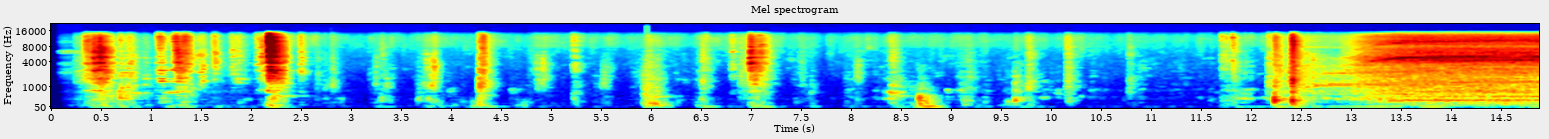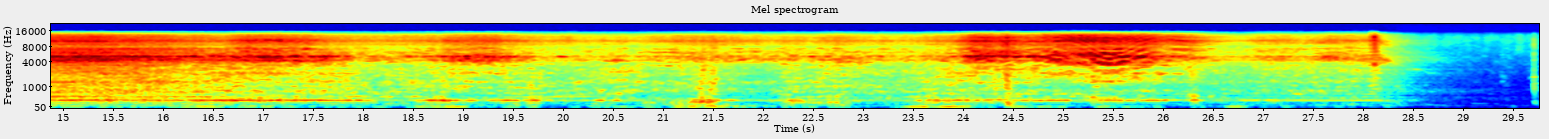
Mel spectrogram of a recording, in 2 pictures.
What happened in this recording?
Water was running from the tap while I was putting dishes in the kitchen. Then I went to get the vacuum cleaner and started vacuuming the kitchen floor.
